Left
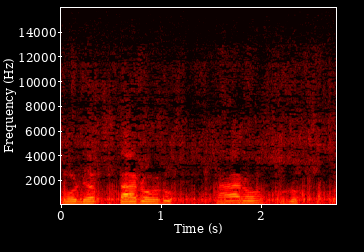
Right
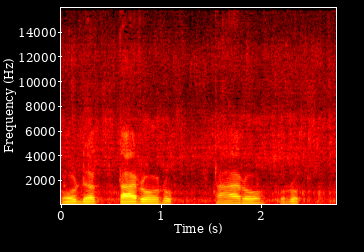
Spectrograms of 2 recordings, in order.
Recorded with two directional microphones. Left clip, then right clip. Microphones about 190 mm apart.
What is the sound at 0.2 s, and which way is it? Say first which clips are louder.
Speech: right 17 dB; 45° right (ahead or behind).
